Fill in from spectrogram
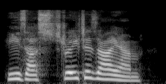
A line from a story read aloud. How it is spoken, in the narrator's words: cried Dickon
